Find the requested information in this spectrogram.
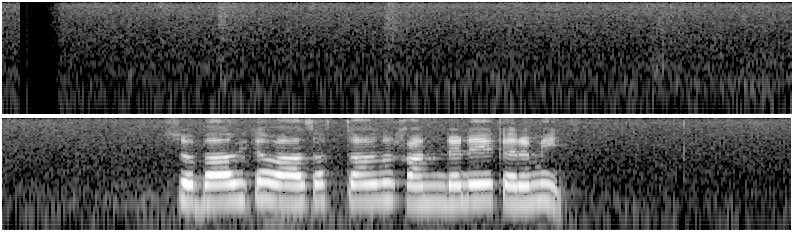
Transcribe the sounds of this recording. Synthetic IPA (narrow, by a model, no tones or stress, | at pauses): sʋɐbaːʋikəʋaːsast̪ːaːnəkaɳɖɐnejəkəɾəmiɲ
